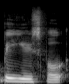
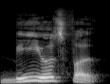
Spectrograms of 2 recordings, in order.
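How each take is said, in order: First: It is said in a plain accent. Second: It is said in an Austrian accent.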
